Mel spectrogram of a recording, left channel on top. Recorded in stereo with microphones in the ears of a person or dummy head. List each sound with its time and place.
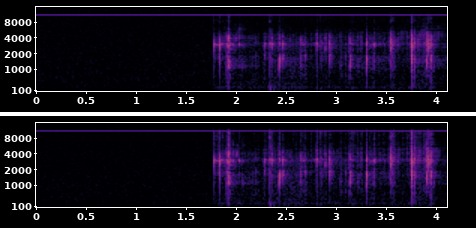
1.8 s keys jangling: 15° right (ahead or behind), 0.7 m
